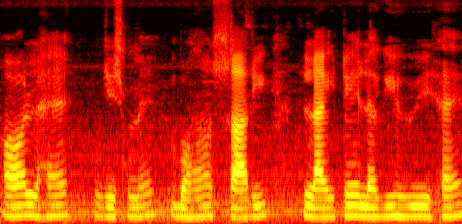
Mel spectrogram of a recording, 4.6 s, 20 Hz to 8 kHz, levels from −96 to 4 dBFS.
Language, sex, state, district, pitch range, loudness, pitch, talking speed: Hindi, male, Chhattisgarh, Raipur, 125-140 Hz, -22 LUFS, 130 Hz, 115 wpm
